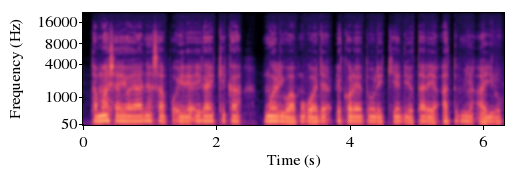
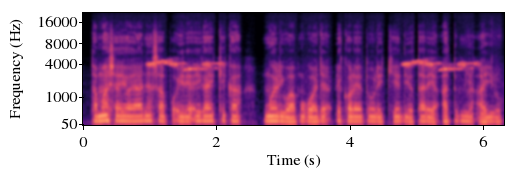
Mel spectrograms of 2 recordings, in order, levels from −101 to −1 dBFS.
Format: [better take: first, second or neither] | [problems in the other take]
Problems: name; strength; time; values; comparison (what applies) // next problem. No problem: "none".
first | background sound (Chirp, tweet); 3 dB below the speech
